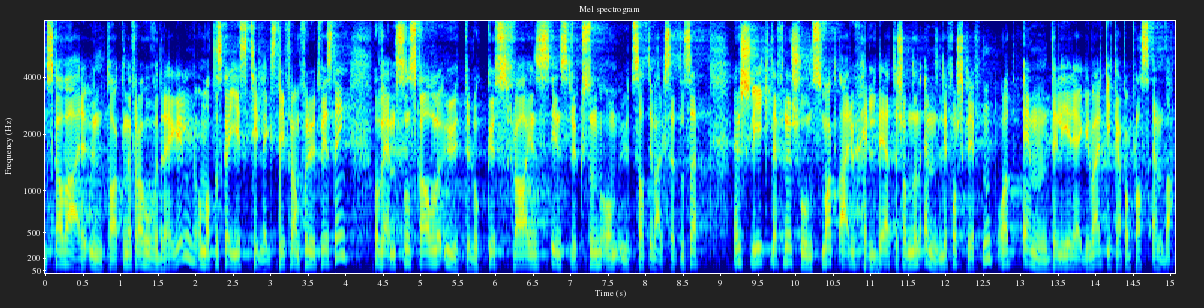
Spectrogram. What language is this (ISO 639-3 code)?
nor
